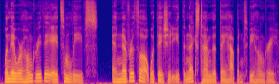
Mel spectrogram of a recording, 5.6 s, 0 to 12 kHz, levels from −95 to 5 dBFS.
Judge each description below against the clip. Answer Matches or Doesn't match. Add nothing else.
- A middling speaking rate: Doesn't match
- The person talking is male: Matches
